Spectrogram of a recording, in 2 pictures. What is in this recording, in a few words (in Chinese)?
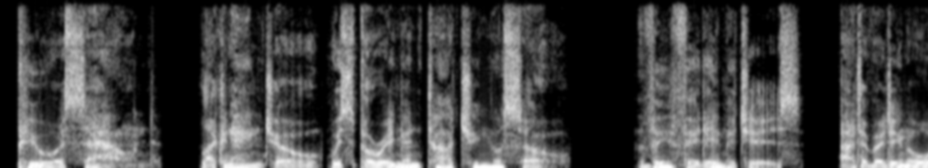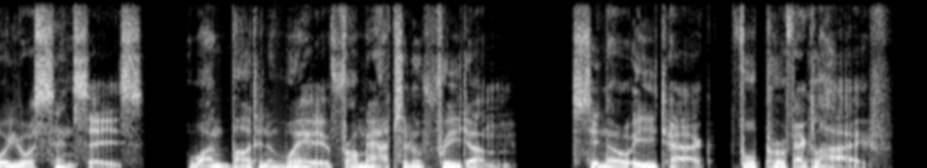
男英 外语 国内英语 广告音; SinoEtec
